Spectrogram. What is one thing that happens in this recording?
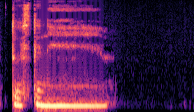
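A young woman speaks briefly and softly close to a microphone.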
